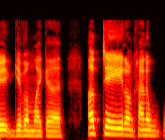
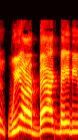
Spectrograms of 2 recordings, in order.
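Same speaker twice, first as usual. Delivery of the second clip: excited; 7 semitones higher than usual. Real, not acted. Hyped return to the show.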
